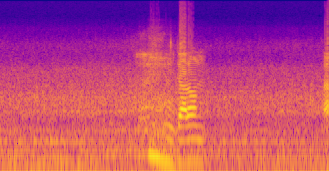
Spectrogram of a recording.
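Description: A steady rushing background noise, continuous under a pause in a man's talk, with one short voiced sound from him about two seconds in.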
